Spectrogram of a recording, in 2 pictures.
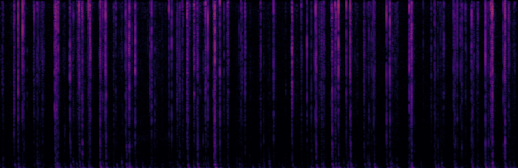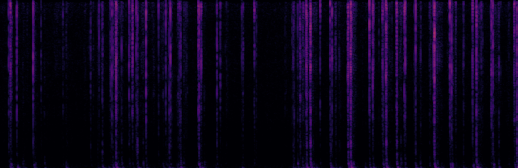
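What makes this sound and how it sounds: Fingertips type rapidly on the plastic keys of a backlit laptop keyboard, producing a steady stream of short, dry clicks and taps with a soft low thud under bright clicky tops. The typing eases briefly near the end, then picks back up.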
